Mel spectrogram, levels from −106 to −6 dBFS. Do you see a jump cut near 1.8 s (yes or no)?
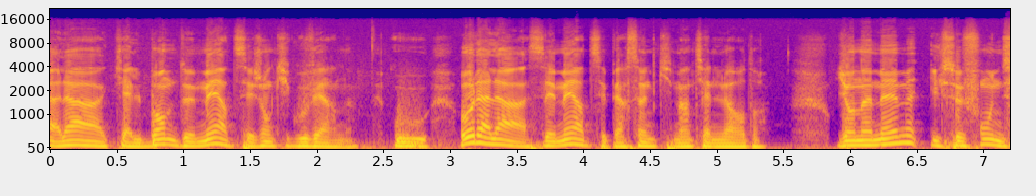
no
